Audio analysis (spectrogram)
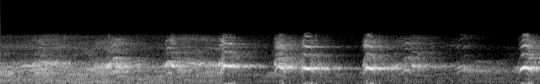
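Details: Two dogs, a Bedlington and a Wheaton, playing together: sharp yips and barks with whiny, growly tones, bursts coming about every second with short pauses between.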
